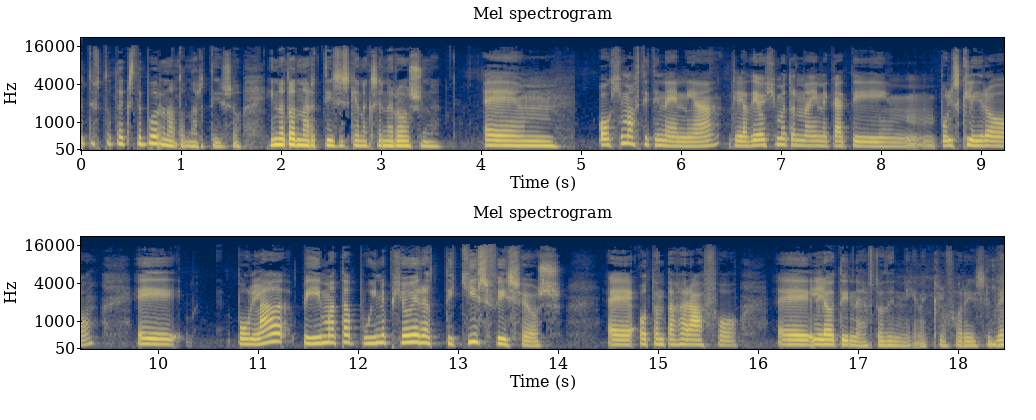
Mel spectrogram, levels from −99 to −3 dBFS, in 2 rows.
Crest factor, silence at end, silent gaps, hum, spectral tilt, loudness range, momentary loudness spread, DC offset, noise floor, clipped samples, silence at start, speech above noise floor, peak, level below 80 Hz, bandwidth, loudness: 18 dB; 0 s; none; none; -5.5 dB/octave; 4 LU; 12 LU; under 0.1%; -55 dBFS; under 0.1%; 0 s; 36 dB; 0 dBFS; -58 dBFS; 16 kHz; -19 LUFS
